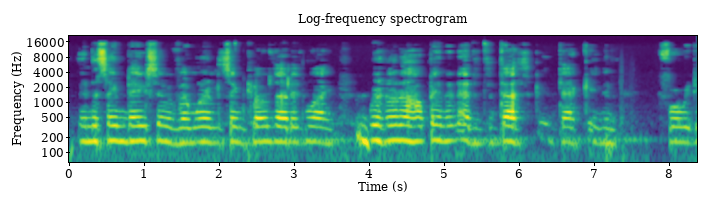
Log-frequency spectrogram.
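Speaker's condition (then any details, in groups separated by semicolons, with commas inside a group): Quadriplegic cerebral palsy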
